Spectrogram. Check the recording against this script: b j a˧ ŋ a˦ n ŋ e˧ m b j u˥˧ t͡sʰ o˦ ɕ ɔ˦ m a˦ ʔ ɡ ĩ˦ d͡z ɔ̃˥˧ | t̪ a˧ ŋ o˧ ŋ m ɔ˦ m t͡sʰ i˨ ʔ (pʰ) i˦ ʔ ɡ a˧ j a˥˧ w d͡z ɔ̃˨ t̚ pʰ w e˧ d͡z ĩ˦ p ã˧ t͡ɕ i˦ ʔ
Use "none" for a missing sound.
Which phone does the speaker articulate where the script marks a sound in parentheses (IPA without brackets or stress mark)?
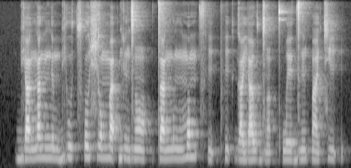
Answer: pʰ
